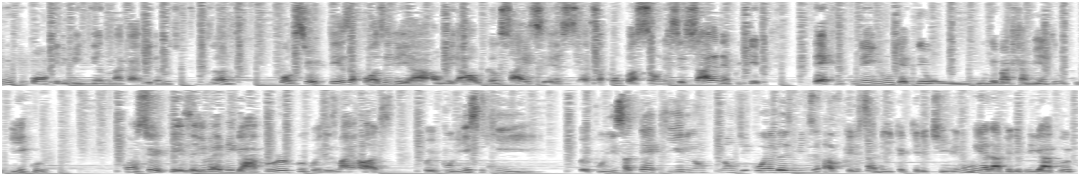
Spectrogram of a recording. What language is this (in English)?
Portuguese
